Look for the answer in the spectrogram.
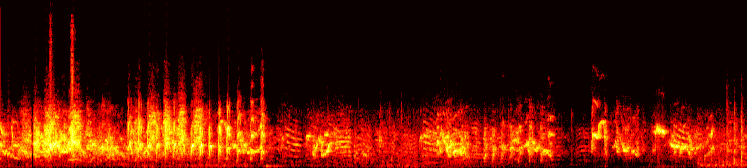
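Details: Caged budgerigars in a forest-setting aviary produce bursts of fast, buzzy twittering and short squeaky chirps. The chatter pauses briefly, then resumes with scattered sharp calls.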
